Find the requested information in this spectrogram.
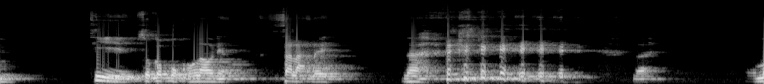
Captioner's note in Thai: เสียงหัวเราะ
